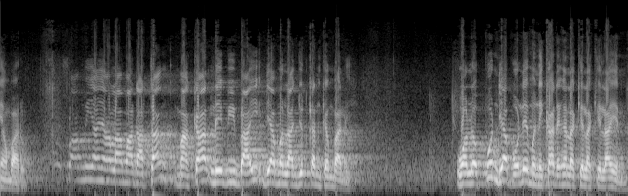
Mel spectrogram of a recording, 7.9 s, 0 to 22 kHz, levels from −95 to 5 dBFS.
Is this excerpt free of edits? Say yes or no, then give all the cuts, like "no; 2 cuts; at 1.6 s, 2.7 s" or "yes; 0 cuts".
no; 1 cut; at 1.1 s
